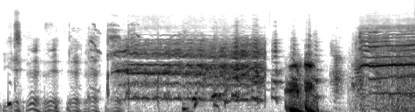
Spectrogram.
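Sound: frog croaking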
